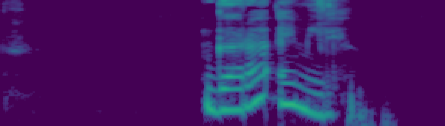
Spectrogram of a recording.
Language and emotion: Russian, neutral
